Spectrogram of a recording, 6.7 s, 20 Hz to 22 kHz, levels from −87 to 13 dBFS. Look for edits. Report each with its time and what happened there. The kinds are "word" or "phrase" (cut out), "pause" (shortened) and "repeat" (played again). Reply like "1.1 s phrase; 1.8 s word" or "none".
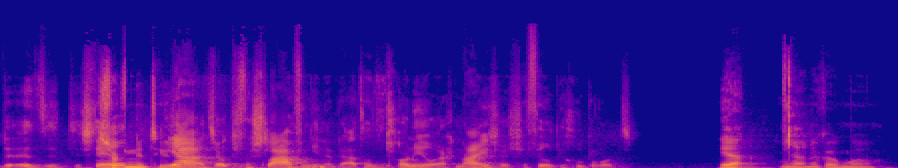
0.9 s word; 1.7 s word; 2.9 s word; 4.4 s word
